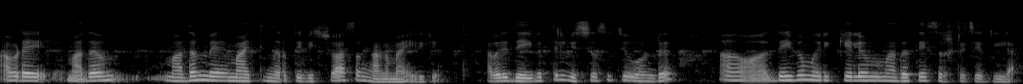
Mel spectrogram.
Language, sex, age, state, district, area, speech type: Malayalam, female, 45-60, Kerala, Kottayam, rural, spontaneous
